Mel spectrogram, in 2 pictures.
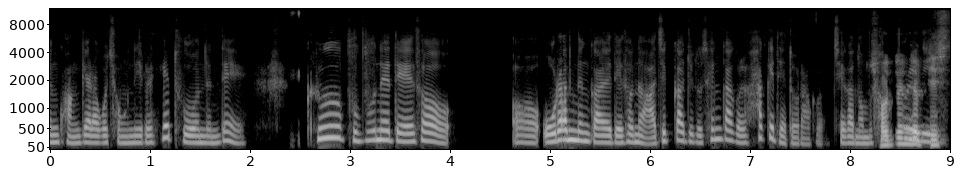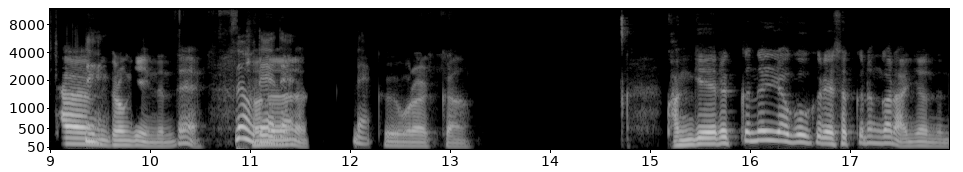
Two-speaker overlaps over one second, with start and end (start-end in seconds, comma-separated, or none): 8.2-9.6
